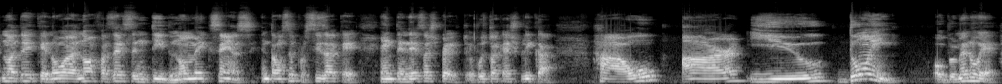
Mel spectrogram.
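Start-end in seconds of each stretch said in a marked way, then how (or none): 6.0-9.0 extremely slow, each word separate; slow demonstration. Shown as a demonstration. Teacher explains the second phrase to learners, slow demonstration. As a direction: draw out every word with gaps.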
